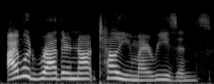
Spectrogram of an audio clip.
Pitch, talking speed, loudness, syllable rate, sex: 240 Hz, 225 wpm, -20 LUFS, 5.0 syllables/s, female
